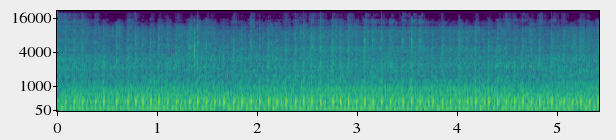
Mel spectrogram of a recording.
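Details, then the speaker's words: Kawasaki Ninja 150 RR two-stroke, about 12,000 km, rarely ridden, idling steadily at about 1000 rpm: quick, even popping at low idle, no misses or knocks; engine sound described as calm and healthy. "suaranya juga masih Iya dirasa adem lokal untuk suara mesinnya kita dengarkan suara mesinnya dari sebelah sini"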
